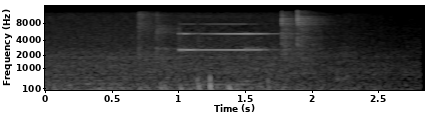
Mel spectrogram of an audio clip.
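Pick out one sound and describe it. An electronic beep sounds from a machine.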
